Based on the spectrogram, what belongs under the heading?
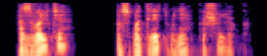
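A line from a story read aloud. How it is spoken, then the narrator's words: Barely audible quiet voice. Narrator (Russian): сказал он тихим, чуть слышным голосом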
